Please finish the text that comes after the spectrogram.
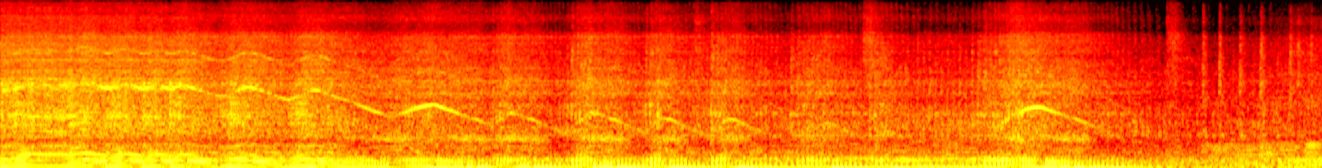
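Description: A Bajaj motorcycle engine with a faulty idle revs repeatedly up and down at close range, pitch rising and falling over a steady idle, with no one speaking.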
